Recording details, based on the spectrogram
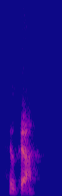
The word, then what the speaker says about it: Hygge: Am I pronouncing it correctly? – Somebody else said it. Yeah, that it was pronounced like that. Hygge. – Hygge. It's like hookah.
